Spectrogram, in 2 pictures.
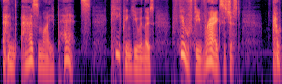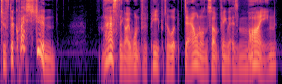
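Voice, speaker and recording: Slow, swooping British demon ruler, acted out for ASMR. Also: medium pitch, very animated, fairly bright tone, no room sound, studio quality. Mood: possessive, commanding. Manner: slow, mocking, haughty, theatrical. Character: sadistic, possessive demon ruler toying with a human. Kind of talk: ASMR roleplay, scripted monologue.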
